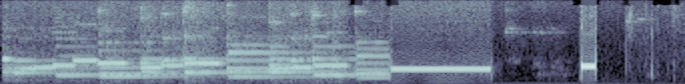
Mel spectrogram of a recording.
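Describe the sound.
Electronic telephone hold melody plays while a call is transferred to a sales department, a thin, tinny tune of quick notes ending on one held tone, followed by a pause and a short, sharp beep.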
